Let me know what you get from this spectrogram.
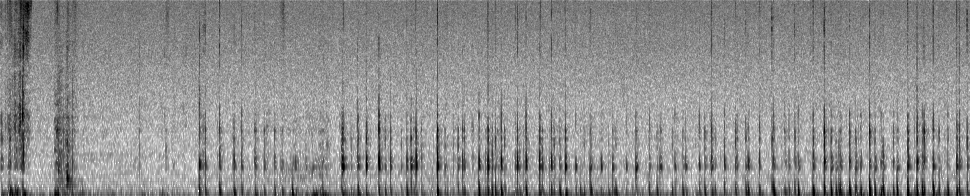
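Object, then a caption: Inflated basketball with pebbled composite leather surface. An inflated, hollow composite leather basketball is held beside the mic and tapped rapidly with the fingertips across its pebbled composite surface. After a brief, quieter rustle at the start, a fast, uneven run of soft, dull, low thumps with a hollow resonance follows, each tap dying away almost instantly.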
